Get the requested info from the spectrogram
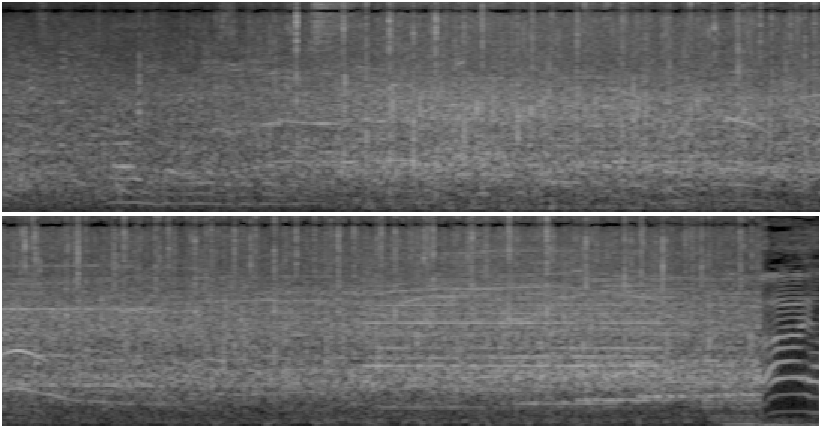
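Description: Hockey arena crowd during play: a steady din of many voices, with applause and some cheering, and occasional sharp clicks.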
